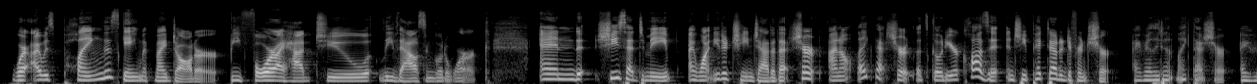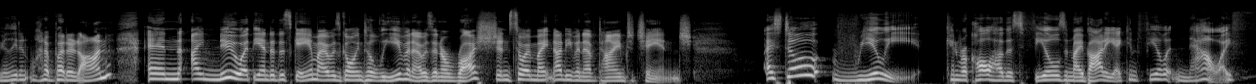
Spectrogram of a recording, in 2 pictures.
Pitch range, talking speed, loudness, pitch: 180-240 Hz, 265 wpm, -22 LUFS, 205 Hz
